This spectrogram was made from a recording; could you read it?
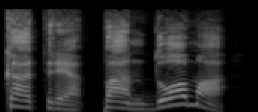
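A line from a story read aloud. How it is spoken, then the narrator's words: Calling upstairs. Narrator (Russian): крикнула на лестницу вверх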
